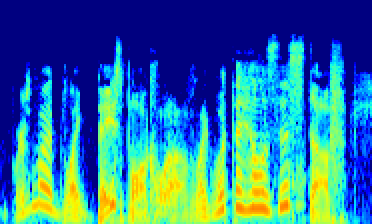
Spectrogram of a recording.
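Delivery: surprised, let-down disbelief, high, swooping, baffled dismay. Retelling their past reaction to unfamiliar technology, acting out surprised disappointment. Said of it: "i was just very surprised and a little disappointed".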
